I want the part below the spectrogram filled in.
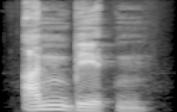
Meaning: to worship, to adore
- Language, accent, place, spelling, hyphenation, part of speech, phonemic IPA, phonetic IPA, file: German, Germany, Berlin, anbeten, an‧be‧ten, verb, /ˈanˌbeːtən/, [ˈʔanˌbeːtn̩], De-anbeten.ogg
